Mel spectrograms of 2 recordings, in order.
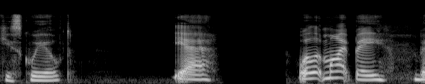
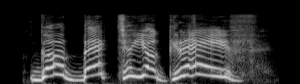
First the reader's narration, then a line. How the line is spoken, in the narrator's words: Yaya yelled, full of venom, her eyes wild with fear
